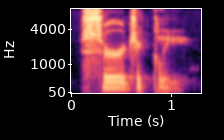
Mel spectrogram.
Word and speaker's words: surgically: the word is pronounced surgically the first syllable is er like Burger sir surge surgic surgically supposedly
